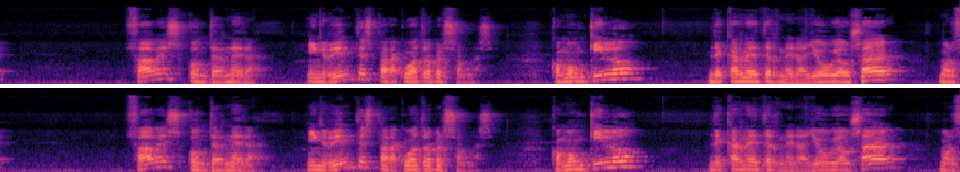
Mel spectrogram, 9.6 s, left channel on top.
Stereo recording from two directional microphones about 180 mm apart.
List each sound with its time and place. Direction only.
1.3 s speech: 5° left (ahead or behind)
7.1 s a man's voice: 25° left (ahead or behind)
